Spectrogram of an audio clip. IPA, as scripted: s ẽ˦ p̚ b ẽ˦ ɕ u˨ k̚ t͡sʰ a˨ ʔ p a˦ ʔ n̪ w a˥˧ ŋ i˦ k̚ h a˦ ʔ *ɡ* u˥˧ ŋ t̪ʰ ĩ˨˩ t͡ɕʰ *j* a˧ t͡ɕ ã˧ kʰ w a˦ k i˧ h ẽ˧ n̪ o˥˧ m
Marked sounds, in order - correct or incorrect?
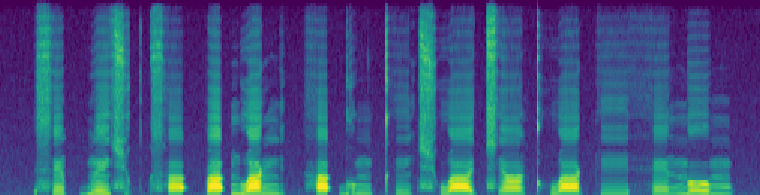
correct, incorrect: w

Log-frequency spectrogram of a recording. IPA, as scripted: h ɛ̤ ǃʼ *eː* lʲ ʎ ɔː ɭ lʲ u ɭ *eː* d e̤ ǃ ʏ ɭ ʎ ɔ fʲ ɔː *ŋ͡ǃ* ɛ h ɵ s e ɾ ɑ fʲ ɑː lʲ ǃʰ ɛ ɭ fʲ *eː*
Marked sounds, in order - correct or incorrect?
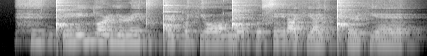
correct, incorrect: e, correct, incorrect: ɛː

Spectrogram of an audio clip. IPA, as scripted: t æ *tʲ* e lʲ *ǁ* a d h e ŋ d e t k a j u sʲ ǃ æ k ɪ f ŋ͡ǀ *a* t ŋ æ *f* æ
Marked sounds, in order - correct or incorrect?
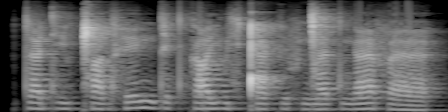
correct, correct, incorrect: æ, correct

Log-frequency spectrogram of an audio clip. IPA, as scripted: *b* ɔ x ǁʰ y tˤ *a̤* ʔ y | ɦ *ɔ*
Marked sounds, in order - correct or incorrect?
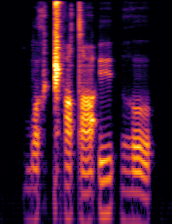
correct, incorrect: a, incorrect: o

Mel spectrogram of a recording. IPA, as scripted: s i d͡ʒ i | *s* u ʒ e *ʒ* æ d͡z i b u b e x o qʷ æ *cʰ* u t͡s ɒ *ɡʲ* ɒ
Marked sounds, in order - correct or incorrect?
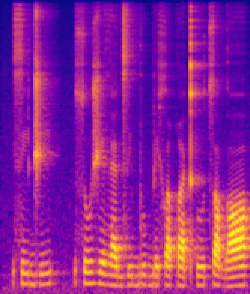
correct, incorrect: ð, incorrect: kʰ, incorrect: ɡ

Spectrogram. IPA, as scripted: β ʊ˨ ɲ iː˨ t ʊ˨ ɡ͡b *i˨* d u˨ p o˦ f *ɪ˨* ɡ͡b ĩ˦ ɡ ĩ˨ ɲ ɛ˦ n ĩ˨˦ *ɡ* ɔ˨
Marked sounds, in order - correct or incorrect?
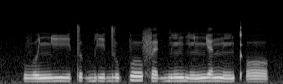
correct, incorrect: ɛ˨, incorrect: kʼ

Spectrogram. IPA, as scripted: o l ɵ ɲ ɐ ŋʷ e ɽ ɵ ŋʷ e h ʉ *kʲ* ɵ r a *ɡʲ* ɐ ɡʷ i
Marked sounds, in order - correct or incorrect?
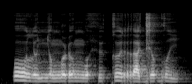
incorrect: k, correct

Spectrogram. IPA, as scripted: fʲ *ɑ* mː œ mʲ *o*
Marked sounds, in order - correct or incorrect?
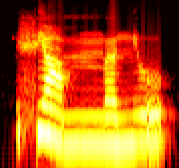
correct, incorrect: u

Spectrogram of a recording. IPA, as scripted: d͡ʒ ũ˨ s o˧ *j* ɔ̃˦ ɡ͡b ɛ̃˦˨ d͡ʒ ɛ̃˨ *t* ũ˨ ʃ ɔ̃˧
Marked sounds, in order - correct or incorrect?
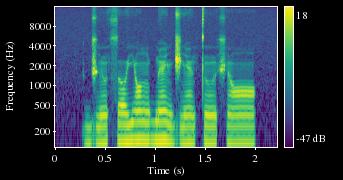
correct, correct

